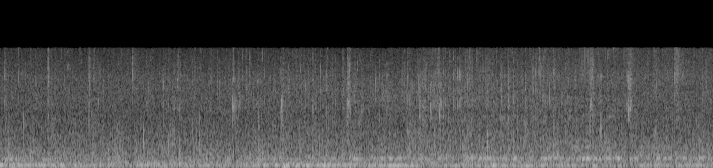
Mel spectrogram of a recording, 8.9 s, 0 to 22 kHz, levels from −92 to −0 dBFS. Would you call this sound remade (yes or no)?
no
